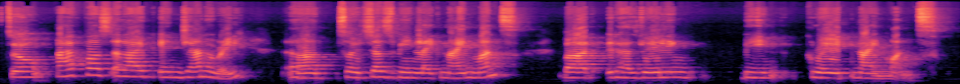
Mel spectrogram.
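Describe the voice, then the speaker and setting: Casting note: young woman from India, slow delivery, gravelly edge, echoey room. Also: a little high, fairly even intonation, fairly bright tone. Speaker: master's student on a panel.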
